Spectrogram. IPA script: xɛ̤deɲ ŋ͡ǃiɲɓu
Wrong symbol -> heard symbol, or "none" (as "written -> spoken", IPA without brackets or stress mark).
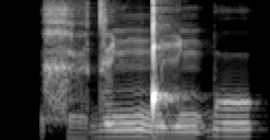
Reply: none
